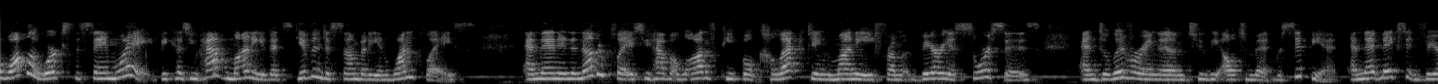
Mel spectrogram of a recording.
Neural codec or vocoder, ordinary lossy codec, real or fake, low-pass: none; Opus, 16 kbps; real; 7.2 kHz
